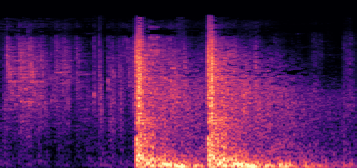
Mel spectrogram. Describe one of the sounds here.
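Gunshots ring out in bursts.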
